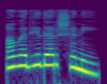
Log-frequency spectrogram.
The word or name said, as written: ಅವಧಿದರ್ಶನಿ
